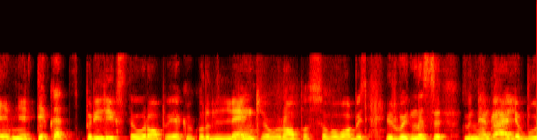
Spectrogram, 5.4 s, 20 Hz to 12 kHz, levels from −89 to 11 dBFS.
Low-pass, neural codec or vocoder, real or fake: 7.2 kHz; codec, 16 kHz, 2 kbps, X-Codec, HuBERT features, trained on balanced general audio; fake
